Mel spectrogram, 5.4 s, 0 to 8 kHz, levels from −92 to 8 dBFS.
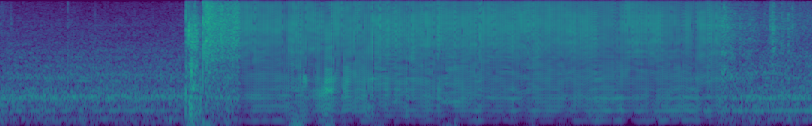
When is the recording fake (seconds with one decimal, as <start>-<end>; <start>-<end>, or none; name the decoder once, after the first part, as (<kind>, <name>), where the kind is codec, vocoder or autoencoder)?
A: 1.6-4.8 (vocoder, BigVGAN v2)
